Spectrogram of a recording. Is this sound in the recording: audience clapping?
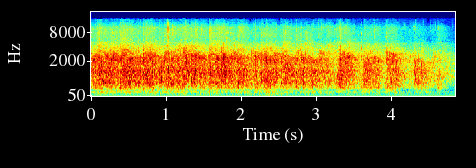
yes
